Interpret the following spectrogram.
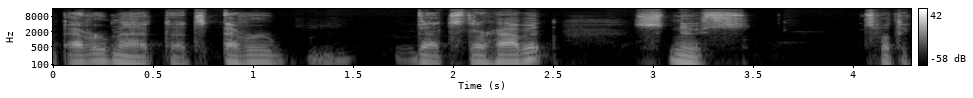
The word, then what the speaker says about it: snus: Well, what's funny, it says it's pronounced snooze, like the snooze button. The button. How does every it spell? hockey player, every SNUS. Every hockey player I've ever met that's their habit, snooze.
